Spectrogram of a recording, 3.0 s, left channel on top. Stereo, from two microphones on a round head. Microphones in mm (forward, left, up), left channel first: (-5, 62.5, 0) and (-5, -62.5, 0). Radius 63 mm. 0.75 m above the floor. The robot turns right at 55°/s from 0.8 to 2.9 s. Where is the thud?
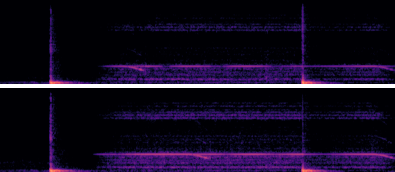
10° right (ahead or behind), 0.5 m; by 2.4 s 80° left, 0.5 m.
